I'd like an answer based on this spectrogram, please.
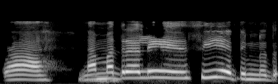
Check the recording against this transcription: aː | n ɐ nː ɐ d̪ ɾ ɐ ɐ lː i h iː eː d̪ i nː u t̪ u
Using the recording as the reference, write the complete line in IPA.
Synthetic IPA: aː | n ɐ mː ɐ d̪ ɾ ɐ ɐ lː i s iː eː t̪ i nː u d̪ u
